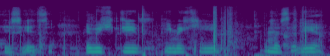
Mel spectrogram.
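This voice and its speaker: A woman narrating a game role-play in hurried, urging chatter. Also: fairly high pitch, flat delivery, vocal fry. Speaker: gameplay voice actor.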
